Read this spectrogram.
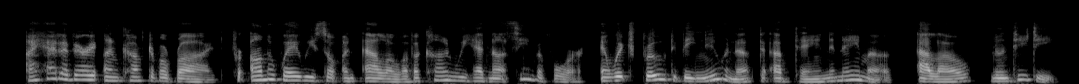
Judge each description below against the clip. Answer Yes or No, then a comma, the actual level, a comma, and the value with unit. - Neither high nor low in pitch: Yes, medium, 160 Hz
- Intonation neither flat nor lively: No, wide, 6.2 semitones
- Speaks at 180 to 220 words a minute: Yes, average, 200 wpm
